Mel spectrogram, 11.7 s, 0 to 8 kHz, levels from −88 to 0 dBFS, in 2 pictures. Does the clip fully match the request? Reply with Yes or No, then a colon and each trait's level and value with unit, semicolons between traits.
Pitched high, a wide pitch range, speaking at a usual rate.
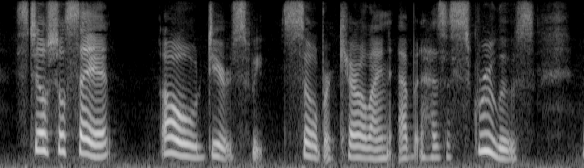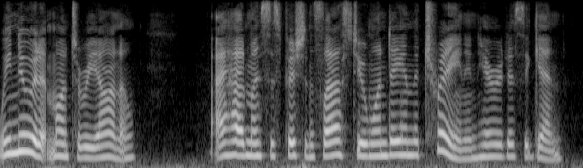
No: high, 220 Hz; average, 3.3 semitones; average, 180 wpm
